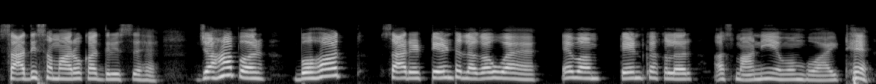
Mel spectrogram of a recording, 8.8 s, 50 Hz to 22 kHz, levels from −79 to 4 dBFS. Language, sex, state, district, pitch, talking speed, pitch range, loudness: Hindi, female, Jharkhand, Garhwa, 250 Hz, 145 wpm, 220-270 Hz, -15 LUFS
